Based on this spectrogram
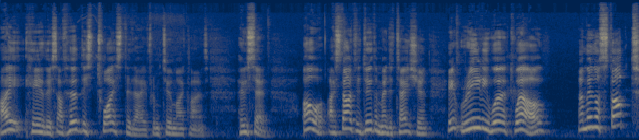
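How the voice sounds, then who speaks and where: Speaking at a moderate pace in a West Midlands accent, a man uses a high pitch with very wide pitch swings. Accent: West Bromwich. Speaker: spiritual coach. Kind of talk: casual chat. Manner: halting, repeats words.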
